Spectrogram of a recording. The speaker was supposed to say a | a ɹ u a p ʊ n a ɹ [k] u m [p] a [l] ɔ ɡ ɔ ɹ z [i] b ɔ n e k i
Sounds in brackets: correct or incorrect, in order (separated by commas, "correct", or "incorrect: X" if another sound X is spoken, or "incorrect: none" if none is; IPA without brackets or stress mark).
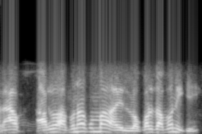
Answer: correct, incorrect: b, correct, incorrect: a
